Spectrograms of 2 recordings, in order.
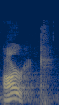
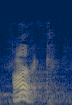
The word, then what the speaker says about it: Orrick: My grandmother said our last name was Arick. Arick. It's spelled O-R-R-I-C-K, but she pronounced it Arick.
